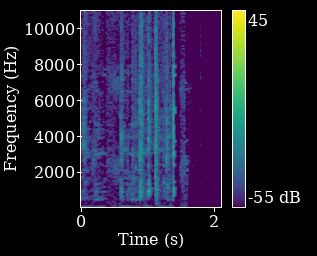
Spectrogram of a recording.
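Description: Keys on a computer keyboard are struck in a quick run of soft, close taps while a web address is typed, ending in quiet after about a second and a half.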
